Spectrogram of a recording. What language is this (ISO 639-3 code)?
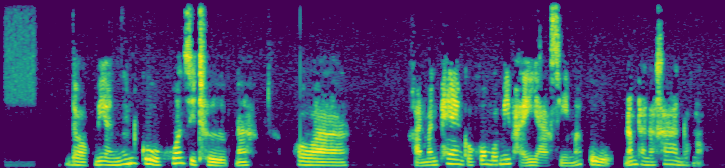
tha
